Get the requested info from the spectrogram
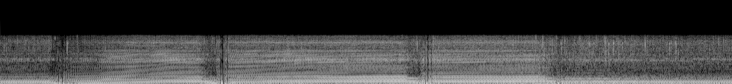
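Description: Ducati Monster S4Rs L-twin engine heard onboard, accelerating hard with wind rush: the pitch climbs in each gear, broken by three quick upshifts, then the throttle closes about five and a half seconds in and the engine note drops.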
